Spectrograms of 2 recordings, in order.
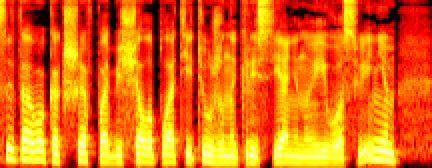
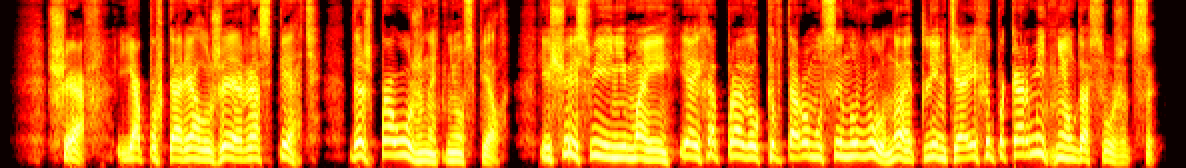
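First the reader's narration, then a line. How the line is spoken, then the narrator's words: Pleading, miserable. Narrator (Russian): С несчастным лицом хозяин взмолился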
